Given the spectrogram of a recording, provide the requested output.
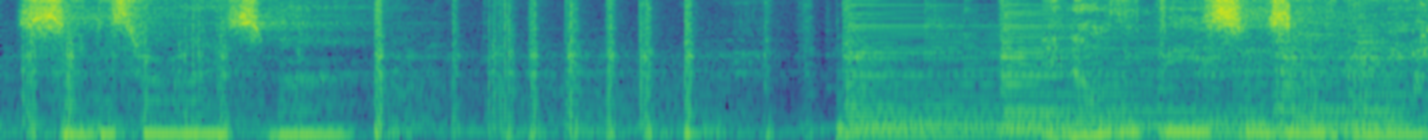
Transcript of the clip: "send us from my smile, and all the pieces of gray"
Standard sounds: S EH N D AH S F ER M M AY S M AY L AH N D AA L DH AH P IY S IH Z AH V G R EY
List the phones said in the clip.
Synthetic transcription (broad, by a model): S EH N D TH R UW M M AY S M AY L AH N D AA L DH AH P IY S IH Z AH V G R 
